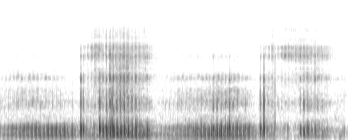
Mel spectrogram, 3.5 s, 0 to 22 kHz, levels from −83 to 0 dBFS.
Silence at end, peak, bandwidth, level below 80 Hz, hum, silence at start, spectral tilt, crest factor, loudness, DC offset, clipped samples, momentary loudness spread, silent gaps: 0.05 s; -10 dBFS; 10.5 kHz; -58 dBFS; none; 0 s; -7.5 dB/octave; 24 dB; -34 LUFS; under 0.1%; under 0.1%; 10 LU; none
